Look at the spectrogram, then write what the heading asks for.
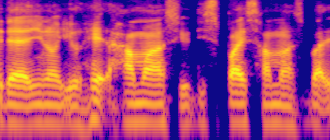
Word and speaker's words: Hamas: be the children of Hamas, okay. It's not Hamas, it's Hamas, okay. That's how it's pronounced.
